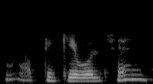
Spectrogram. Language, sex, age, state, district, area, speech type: Bengali, male, 45-60, West Bengal, Darjeeling, urban, conversation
